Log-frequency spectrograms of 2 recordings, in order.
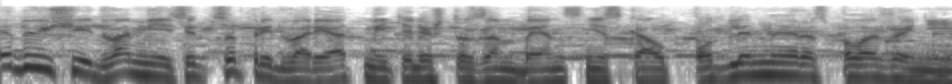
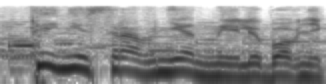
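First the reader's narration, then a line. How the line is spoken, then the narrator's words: Exclaimed. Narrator (Russian): воскликнула Насака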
